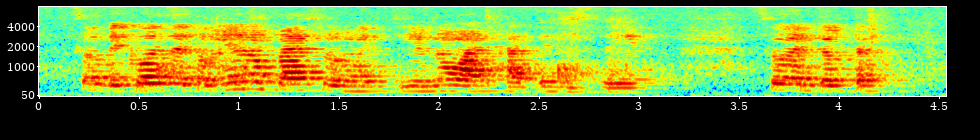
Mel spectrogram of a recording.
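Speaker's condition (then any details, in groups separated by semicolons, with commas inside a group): No condition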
